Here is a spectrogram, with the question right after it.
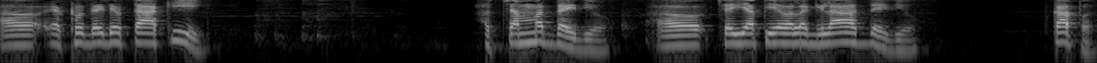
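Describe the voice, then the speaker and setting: A put-on character voice moves at a moderate pace. Long pauses come often. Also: woman, extremely high pitch for a woman. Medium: comedy sketch. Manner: bossy, insistent.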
